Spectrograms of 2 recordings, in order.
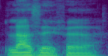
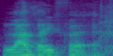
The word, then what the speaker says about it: laissez-faire: Never heard of that before, but I'm going to try and learn how to pronounce that first. How do you do it? Laissez-faire. Laissez-faire.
